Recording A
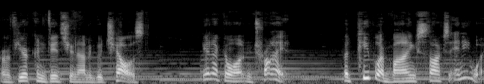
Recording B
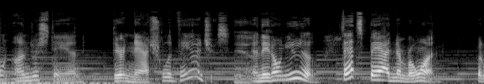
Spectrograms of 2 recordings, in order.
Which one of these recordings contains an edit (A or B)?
B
